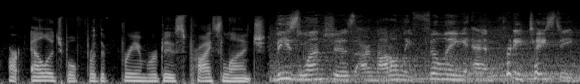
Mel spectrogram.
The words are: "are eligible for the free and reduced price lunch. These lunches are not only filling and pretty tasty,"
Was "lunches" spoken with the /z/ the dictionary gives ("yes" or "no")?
yes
